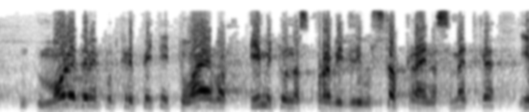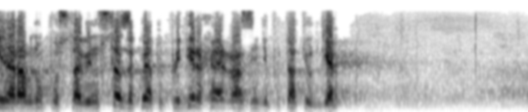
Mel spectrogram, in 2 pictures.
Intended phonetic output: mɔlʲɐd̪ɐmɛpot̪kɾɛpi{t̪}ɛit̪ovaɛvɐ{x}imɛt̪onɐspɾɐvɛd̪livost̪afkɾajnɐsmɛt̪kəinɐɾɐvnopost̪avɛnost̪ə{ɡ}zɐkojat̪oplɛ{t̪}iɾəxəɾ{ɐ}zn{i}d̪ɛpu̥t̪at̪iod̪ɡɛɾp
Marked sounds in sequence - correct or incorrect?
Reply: correct, incorrect, incorrect, incorrect, incorrect, correct

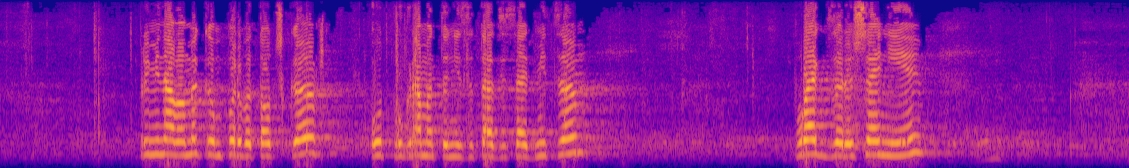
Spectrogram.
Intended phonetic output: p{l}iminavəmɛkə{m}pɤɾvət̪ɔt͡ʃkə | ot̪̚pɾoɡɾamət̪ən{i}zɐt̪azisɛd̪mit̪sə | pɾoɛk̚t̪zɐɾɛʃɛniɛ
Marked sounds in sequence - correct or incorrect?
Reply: incorrect, correct, correct

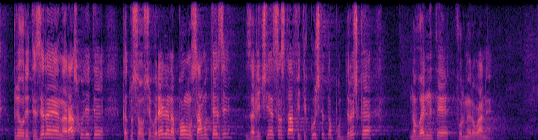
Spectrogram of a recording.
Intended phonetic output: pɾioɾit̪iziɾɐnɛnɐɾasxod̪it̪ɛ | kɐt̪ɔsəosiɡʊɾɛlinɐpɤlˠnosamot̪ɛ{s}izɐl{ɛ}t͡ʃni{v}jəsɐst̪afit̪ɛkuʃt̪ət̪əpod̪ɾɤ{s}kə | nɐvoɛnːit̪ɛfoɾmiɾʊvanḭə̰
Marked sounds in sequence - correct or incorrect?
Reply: incorrect, incorrect, incorrect, incorrect

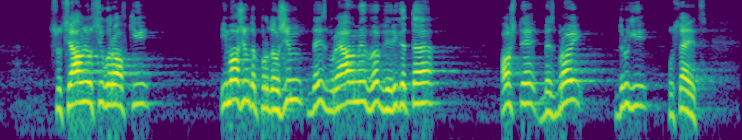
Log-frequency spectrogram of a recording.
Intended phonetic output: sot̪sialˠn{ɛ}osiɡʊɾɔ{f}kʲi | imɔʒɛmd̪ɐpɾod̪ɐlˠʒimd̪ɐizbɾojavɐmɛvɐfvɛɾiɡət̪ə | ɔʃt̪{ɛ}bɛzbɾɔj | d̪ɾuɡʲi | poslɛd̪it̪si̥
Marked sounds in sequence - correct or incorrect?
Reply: incorrect, correct, correct

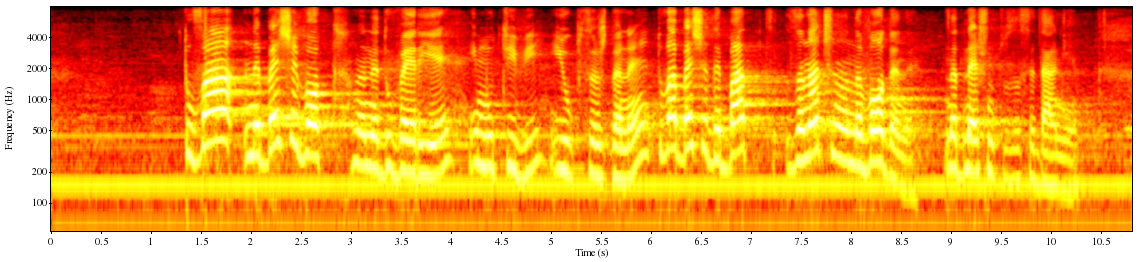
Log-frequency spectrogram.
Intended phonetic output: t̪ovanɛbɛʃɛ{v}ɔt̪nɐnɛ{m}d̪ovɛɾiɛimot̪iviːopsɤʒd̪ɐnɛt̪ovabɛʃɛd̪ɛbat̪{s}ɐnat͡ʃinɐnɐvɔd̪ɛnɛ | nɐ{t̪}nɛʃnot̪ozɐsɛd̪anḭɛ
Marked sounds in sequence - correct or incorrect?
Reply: correct, incorrect, incorrect, incorrect

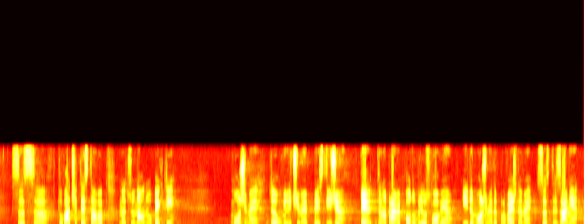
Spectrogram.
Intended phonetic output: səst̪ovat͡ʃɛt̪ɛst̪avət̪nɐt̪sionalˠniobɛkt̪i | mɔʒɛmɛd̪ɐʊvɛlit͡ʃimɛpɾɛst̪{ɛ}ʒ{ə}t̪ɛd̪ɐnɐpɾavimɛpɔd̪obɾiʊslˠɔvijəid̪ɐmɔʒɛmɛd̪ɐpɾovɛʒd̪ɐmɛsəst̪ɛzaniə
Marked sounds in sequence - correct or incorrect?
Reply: incorrect, correct

